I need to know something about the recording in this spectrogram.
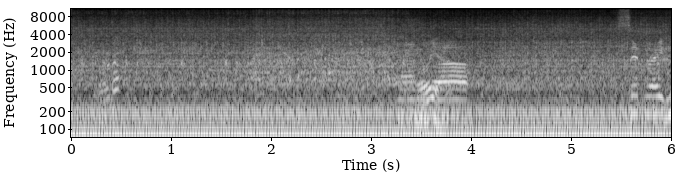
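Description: Kubota compact tractor's diesel engine idling steadily.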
